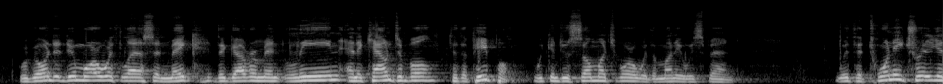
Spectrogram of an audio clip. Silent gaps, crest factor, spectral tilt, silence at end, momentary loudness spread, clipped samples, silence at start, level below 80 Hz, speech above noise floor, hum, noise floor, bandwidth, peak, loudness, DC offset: none; 14 dB; -8.5 dB/octave; 0 s; 9 LU; under 0.1%; 0.2 s; -62 dBFS; 44 dB; none; -64 dBFS; 10 kHz; -6 dBFS; -21 LUFS; under 0.1%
